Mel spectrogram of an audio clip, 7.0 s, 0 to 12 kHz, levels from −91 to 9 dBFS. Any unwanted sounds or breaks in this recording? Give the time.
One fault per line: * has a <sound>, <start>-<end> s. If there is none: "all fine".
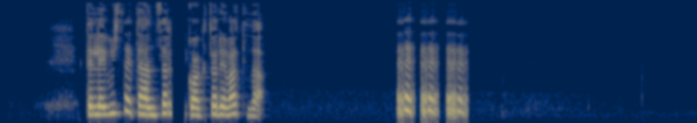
* has a dropout, 1.7-1.8 s
* has a laugh, 4.0-4.7 s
